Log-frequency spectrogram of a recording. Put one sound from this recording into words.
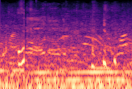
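Kayak paddles dip and splash in calm water nearby.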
